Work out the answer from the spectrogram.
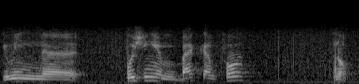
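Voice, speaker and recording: An actor playing a cheerful, romantic Latin American prisoner with a Spanish accent, polite and florid in an old crime drama. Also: male voice, medium pitch, measured pace, highs cut off, lightly acted. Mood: amiable, earnest. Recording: noisy, hissy old 1950s drama soundtrack.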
